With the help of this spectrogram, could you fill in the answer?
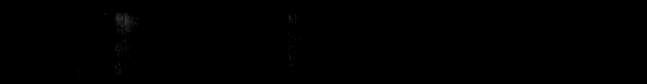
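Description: A small metal knife carves and scrapes into a small, solid block of purple crumbly soap held in the fingers of both hands, with long red nails visible. Quiet, bright, crisp scraping and crumbling strokes come in irregular bursts, the loudest at the start and again about a third of the way through. Each stroke shaves off crumbly flakes, and the sound dies away quickly.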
